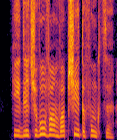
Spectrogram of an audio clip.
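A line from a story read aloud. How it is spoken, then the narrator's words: Exclaiming. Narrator (Russian): воскликнула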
